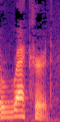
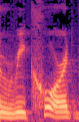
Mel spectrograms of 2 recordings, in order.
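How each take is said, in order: First: "record" stressed on the first syllable, REC-ord; noun stress. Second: "record" stressed on the second syllable, re-CORD; verb stress. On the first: Teacher models a sentence for learners, "record" with first-syllable stress. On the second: Teacher models a sentence for learners, "record" with second-syllable stress. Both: Shown as a demonstration. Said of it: "Using both noun and the verb in a sentence".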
